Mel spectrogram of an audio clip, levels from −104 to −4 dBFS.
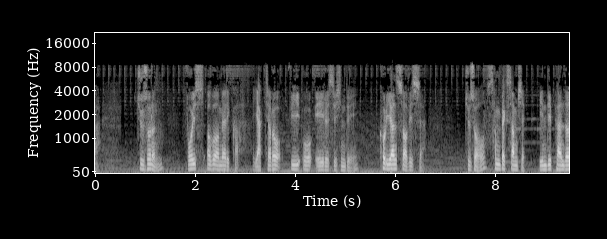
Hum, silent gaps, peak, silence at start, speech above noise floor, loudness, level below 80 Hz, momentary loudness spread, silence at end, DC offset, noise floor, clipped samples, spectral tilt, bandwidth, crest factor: none; none; -12 dBFS; 0 s; 29 dB; -29 LUFS; -54 dBFS; 17 LU; 0 s; under 0.1%; -57 dBFS; under 0.1%; -5 dB/octave; 9 kHz; 18 dB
